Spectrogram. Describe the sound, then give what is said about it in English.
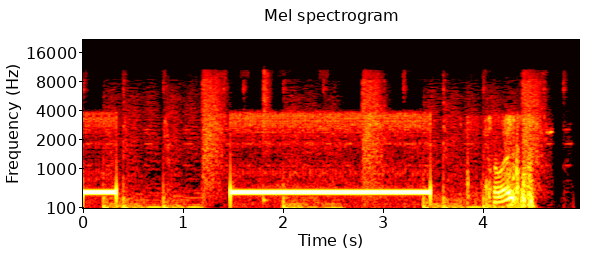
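A telephone tone sounds while a call is being placed: a loud, steady, mid-pitched electronic tone in two bursts, the second lasting about two seconds. A voice is briefly heard after the tones. “So dialing Ryan right now.”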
